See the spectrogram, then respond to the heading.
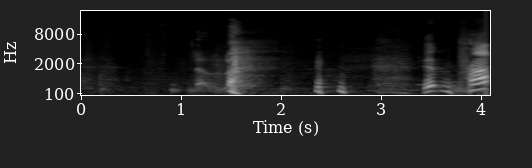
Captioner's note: grunts and laughs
